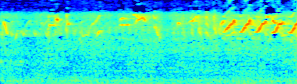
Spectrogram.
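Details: Oriental white-eye song from a training recording for caged birds: high thin twittering notes rising into a loud rapid run of sharp repeated chirps, about three per second, near the end.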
